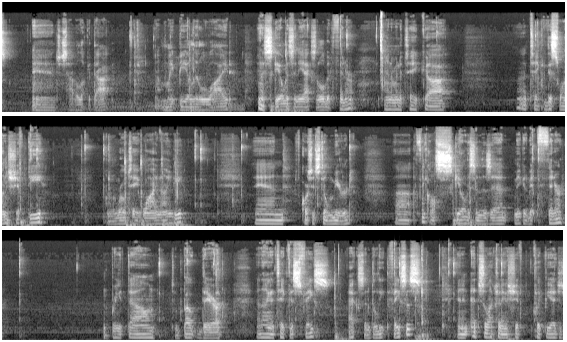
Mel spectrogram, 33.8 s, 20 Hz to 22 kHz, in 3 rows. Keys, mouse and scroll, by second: 0.0-3.7 middle drag, 3.7 KP_1, 8.9-11.8 middle drag, 11.8 shift+d, 13.1 click, 13.9 r, 27.3-28.4 middle drag, 28.4-30.7 right drag, 31.1 ctrl+Tab, 32.6-33.7 drag.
